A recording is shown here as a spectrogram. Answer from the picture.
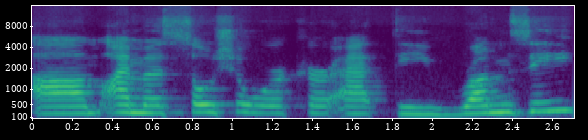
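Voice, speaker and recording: A woman with a Canadian accent. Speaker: social worker. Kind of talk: impromptu remarks. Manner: loud.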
